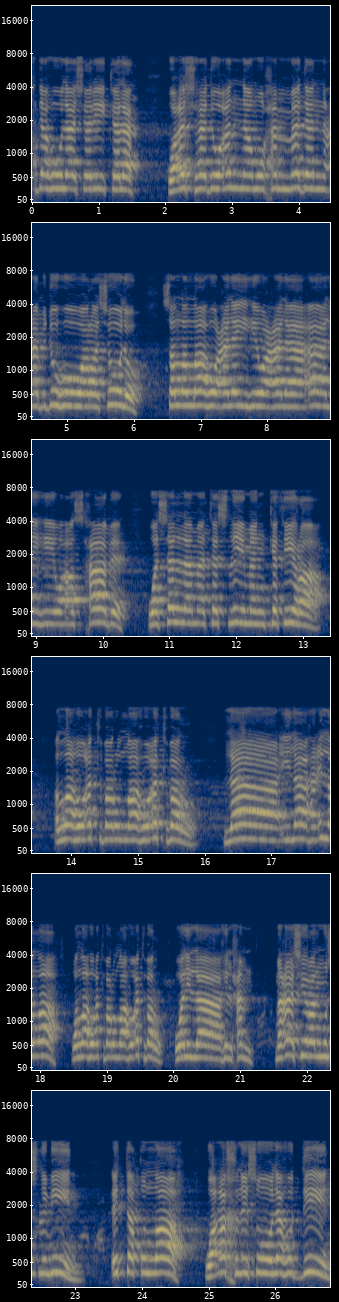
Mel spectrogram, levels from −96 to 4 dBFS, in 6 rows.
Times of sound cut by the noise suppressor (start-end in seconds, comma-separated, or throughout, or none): 1.11-2.04, 6.11-6.44, 10.33-24.95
